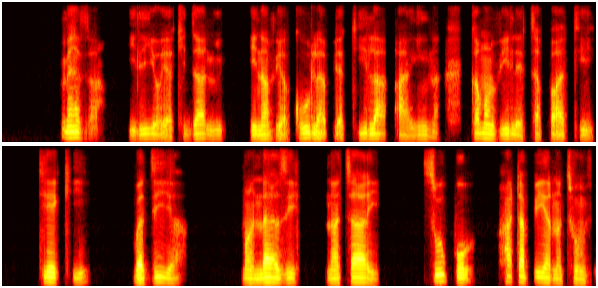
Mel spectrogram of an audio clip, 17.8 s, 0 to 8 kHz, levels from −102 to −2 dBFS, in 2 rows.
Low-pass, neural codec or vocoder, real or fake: 7.2 kHz; codec, 16 kHz, 0.8 kbps, ZipCodec; fake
